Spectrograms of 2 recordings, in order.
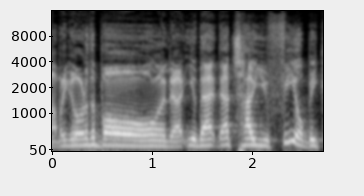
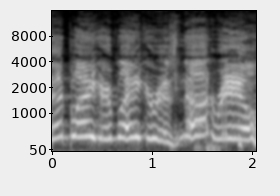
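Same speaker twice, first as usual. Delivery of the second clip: mock crying like a girl, higher. Retelling what a crying girl on an airplane said: imitating a crying girl. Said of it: "She's sort of crying there".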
